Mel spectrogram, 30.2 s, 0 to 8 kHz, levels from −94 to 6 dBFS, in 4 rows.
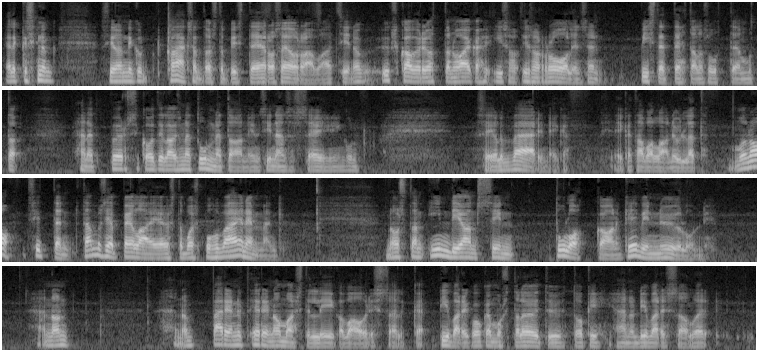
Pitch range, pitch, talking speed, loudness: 100-120 Hz, 110 Hz, 140 wpm, -24 LUFS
